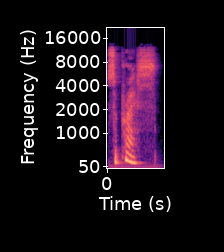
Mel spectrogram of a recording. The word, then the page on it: suppress: British English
